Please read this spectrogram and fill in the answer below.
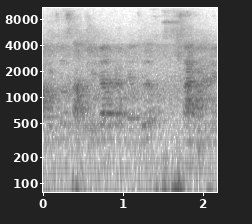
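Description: Soft, broken fragments of a man's voice at a microphone, in short bursts, with a brief high tone in the middle.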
